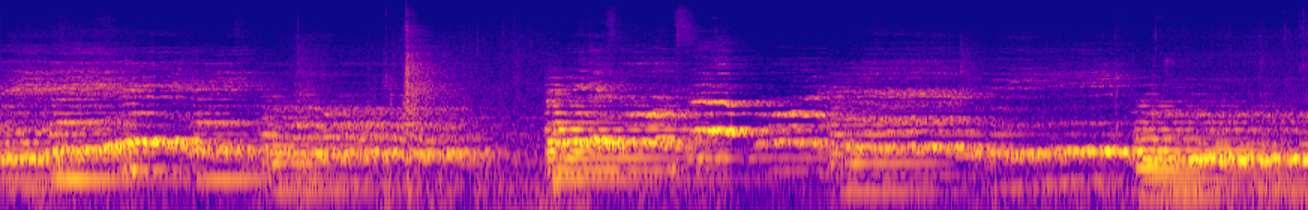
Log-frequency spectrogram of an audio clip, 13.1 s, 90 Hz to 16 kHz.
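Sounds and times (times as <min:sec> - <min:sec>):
church choir singing: 0:00.0 - 0:13.0.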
